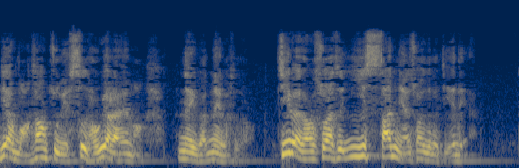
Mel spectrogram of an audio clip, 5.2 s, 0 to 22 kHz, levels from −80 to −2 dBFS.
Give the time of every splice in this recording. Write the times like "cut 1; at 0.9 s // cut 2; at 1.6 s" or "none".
cut 1; at 1.7 s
